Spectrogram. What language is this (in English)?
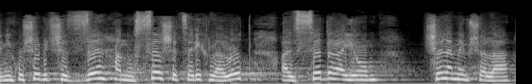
Hebrew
